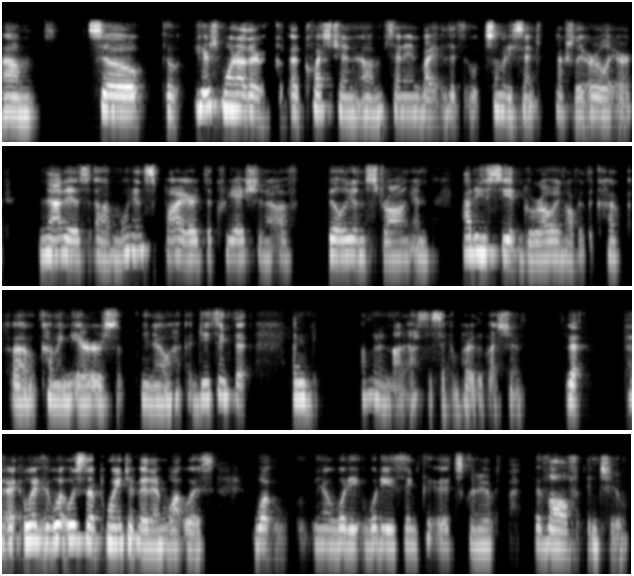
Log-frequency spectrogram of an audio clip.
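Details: Adult speaker; normal conversational speech.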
